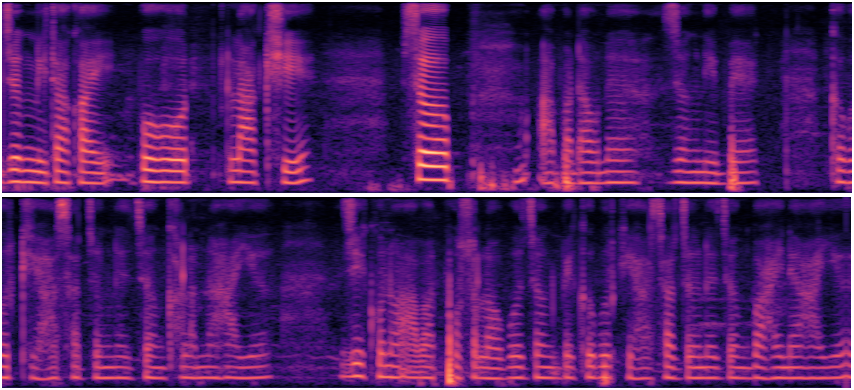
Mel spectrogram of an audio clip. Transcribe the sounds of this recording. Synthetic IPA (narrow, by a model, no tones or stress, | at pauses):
zɯŋnitʰakʰajbɔɦut̚lak̚si | sɯp̚abadawnɯzɯŋnibek̚ɡ̥ɯbɯɾkʰiɦasaɾzɯŋnɯzɯŋkʰalamnaɦajɯ | zikʰunɔa̰bat̚pʰɔsɔlawbɯzɯŋbek̚ɡɯbɯɾkʰiɦasaɾzɯŋnɯzɯŋbaɦajnɯɦajɯ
